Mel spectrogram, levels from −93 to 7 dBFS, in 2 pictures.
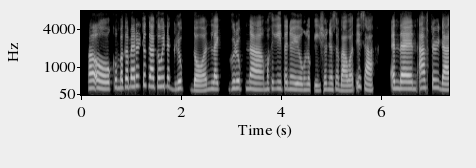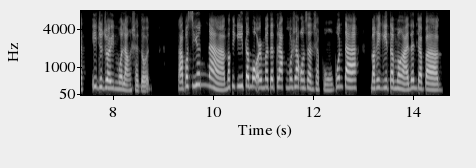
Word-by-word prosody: Oo, 250 -3 +4
kumbaga 280 +4 -2
meron 330 +2 +1
kang 370 - -3
gagawin 315 +1 +1
na 315 - -2
group 235 +4 -2 0.2
do'n, 185 +2 -1
like 230 -1 -2 0.2
group 255 0 -2
na 225 -3 +2
makikita 235 +2 -7
niyo 220 -3 -3
'yung 205 - -10
location 195 0 -8
niyo 215 - -5
sa 220 - -8
bawat 180 -2 -2
isa 210 - -2 0.3
and 250 +1 -1
then 240 -1 +5
after 275 +1 0
that 205 -1 +3
i-jo-join 280 -5 0
mo 225 - +1
lang 190 -3 -1
siya 185 -1 -9
do'n. 170 +5 -5 0.6
Tapos 310 +8 +2
'yun 380 +3 -1
na, 220 - +3
makikita 335 +2 +1
mo 310 - +4
or 280 - +2
mata-track 290 0 -1
mo 290 +1 -6
siya 310 - +4
kung 275 0 -3
saan 250 -4 -3
siya 220 - -7
pumupunta. 275 +9 +2 0.2
Makikita 275 +1 0
mo 250 -2 +1
nga 205 - +5
din 275 -1 0
kapag, 210 -4 +3
245 Hz, 185 wpm, -23 LUFS, 215-285 Hz, 0.6 s, then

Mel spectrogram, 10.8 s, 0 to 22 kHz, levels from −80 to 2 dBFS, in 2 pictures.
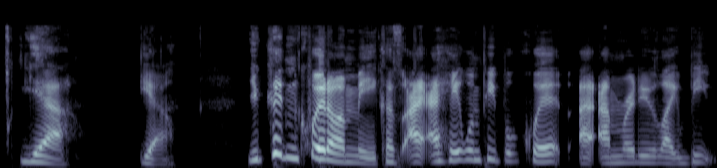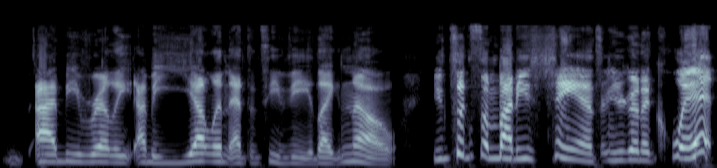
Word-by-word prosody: Yeah, 175 -1 -3 0.6
yeah, - - -8 0.6
you 215 +1 -8
couldn't 305 - -2
quit 235 -3 +5
on 175 -5 +2
me, 140 -5 -5
'cause 170 +4 -10
I - - +3
I - - +1
hate 200 +2 -4
when 220 -1 -12
people 195 -5 -9
quit, 170 +1 -5
I - - -1
I'm 145 +1 -4
ready 155 0 -8
to 150 - -15
like 140 -3 -8
be 165 - -15 0.3
I'd 175 0 +4
be 175 -1 -11
really 165 -2 -4
I - - -1
be 155 -2 -8
yelling 175 +5 -2
at 145 - 0
the 140 - -24
TV 140 -4 -10
like, 135 -3 -1
"No, 175 -9 -3 0.3
you 230 +1 -7
took 330 +3 +2
somebody's 250 -6 +3
chance 225 - +6
and 190 +1 -11
you're 205 - -5
gonna 215 -2 +3
quit?! 270 +6 +6
175 Hz, 215 wpm, -23 LUFS, 155-220 Hz, 0.6 s, chance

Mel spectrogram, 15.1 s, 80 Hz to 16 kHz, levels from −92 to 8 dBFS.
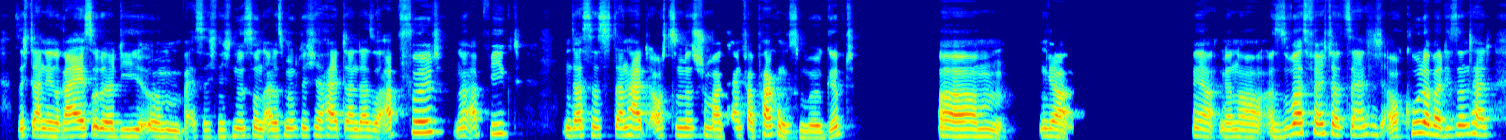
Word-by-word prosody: sich 190 +2 -5
dann 195 -1 +1
den 185 -1 +1
Reis 195 +3 +4
oder 190 -4 +4
die, 180 0 -2
ähm, 175 -3 -1
weiß - - -10
ich 170 0 -10
nicht, 180 0 -7
Nüsse 195 0 -3
und 190 - 0
alles 180 +1 -1
Mögliche 200 0 -3
halt 190 -1 +1
dann 185 -1 -1
da 180 0 +1
so 175 - -2
abfüllt, 295 +1 +2
ne, 205 +1 -4
abwiegt. 255 - -5 0.4
Und 200 - -5
dass 200 +1 +1
es 205 -1 -5
dann 205 0 +1
halt 195 0 +3
auch 180 - -1
zumindest 200 0 -2
schon 205 - -4
mal 185 0 0
kein 195 +2 -5
Verpackungsmüll 160 -7 +1
gibt, 195 +9 -4 0.8
ähm, 185 -2 +3 0.3
ja. 195 - +2 1.2
Ja, 185 -4 -1
genau. 175 -2 -2
Also, 165 +2 -6
sowas 260 +5 +5
fände 255 -1 +3
ich 255 - -8
tatsächlich 225 -1 -3
auch 190 +9 -4
cool, 275 +1 +2
aber 230 -5 +5
die 200 - -7
sind 235 +3 +1
halt 215 -4 -1
195 Hz, 190 wpm, -22 LUFS, 185-215 Hz, 1.2 s, sowas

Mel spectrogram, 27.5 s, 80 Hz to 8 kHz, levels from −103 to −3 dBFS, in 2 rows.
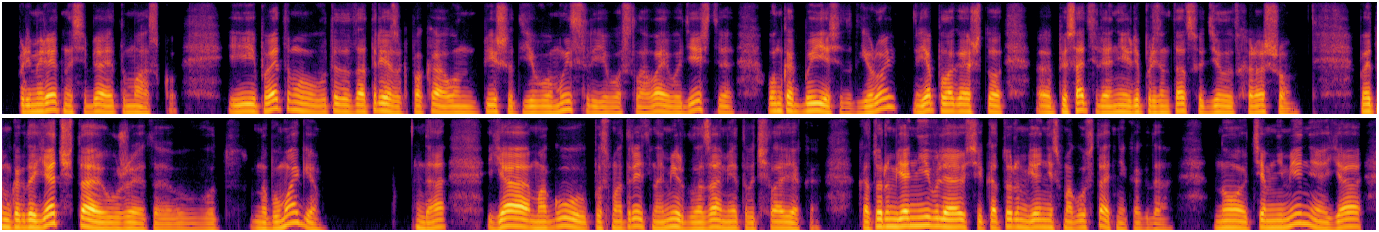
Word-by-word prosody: Примеряет 135 +5 +2
на 125 -2 -4
себя 120 +2 -1
эту 115 +1 -4
маску. 115 -4 -6 0.5
И 130 +2 0
поэтому 145 -2 0
вот 120 +2 -7
этот 130 -2 -1
отрезок, 130 -3 +1
пока 120 0 0
он 115 -1 -3
пишет, 115 -3 -5
его 115 0 -2
мысли, 140 -2 -4
его 105 -1 -5
слова, 110 +5 -2
его 110 -3 -1
действия, 120 -4 -5 0.3
он 140 0 0
как 135 -3 +1
бы 140 +3 +2
и - - +5
есть 115 -5 +1
этот 100 -1 -12
герой. 155 - -1
Я 135 +5 +2
полагаю, 135 -3 +2
что, 125 -2 -2 0.3
э, 120 -2 -1
писатели, 125 0 0
они 120 +1 +1
репрезентацию 115 +1 -2
делают 115 -1 -2
хорошо. 115 -4 -3 0.7
Поэтому, 135 0 +1
когда 135 0 +4
я 170 +11 +6
читаю 140 - +5
уже 110 +1 0
это 105 -1 -4
в 105 0 -9
вот 100 -2 -8 0.3
на 115 -2 -4
бумаге, 120 - -1 0.9
да, 130 +2 -2 0.4
я 145 +4 +7
могу 125 +2 0
посмотреть 125 +4 -4
на 120 -1 -2
мир 140 -1 +1
глазами 120 +3 0
этого 115 -1 -5
человека, 120 0 -3 0.4
которым 150 +5 +3
я 155 +2 +7
не 165 +1 +2
являюсь, 140 -5 +4
и - - -3
которым 135 +3 0
я 135 +2 +2
не 135 -1 -1
смогу 125 0 -4
стать 120 -1 -2
никогда. 105 -2 -10 0.4
Но 125 0 +2
тем 130 +3 -1
не 130 - 0
менее 160 - -1
я, 140 +5 +1
125 Hz, 155 wpm, -23 LUFS, 115-140 Hz, 0.9 s, я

